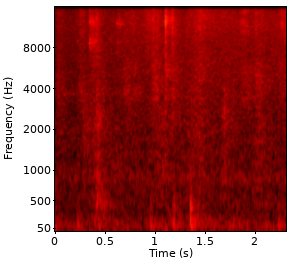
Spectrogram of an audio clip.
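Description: Faint marker strokes on a whiteboard, with a few soft taps of the marker tip about a second in, over light room hiss.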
